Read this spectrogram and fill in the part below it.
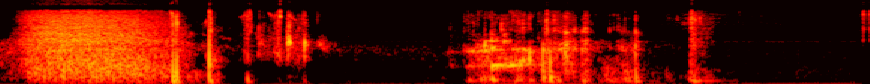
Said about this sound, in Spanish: me vas a dar un segundo que beba un sorbito de agua.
